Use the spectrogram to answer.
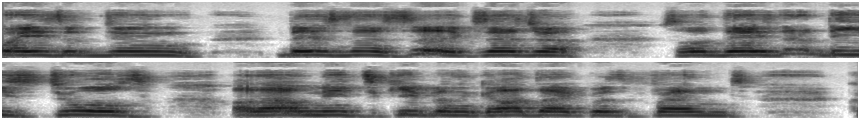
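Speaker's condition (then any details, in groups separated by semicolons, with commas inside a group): Brain injury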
